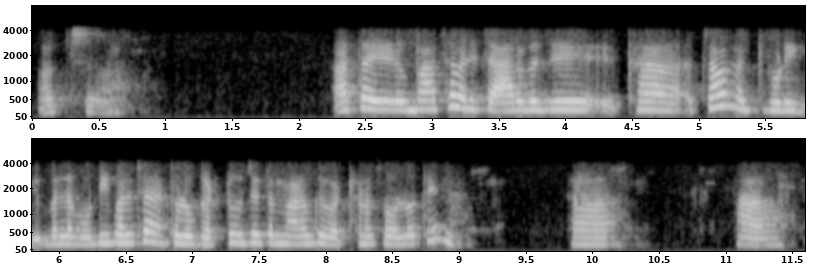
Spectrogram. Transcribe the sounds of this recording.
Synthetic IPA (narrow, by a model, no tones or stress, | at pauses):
ətːʃʰa | at̪ɐeɽobaːt͡ʃʰabaɾit͡ʃaːɾbəd͡ʒekʰãt͡ʃaonɐt̪ʰoːɽimɐt̪ləboːɖibʱəlt͡ʃʰat̪ʰoːɽoɡʱɐʈːud͡ʒet̪ɐmaːɽ̤ũkeʋɐʈʰəɽ̃osolot̪ʰenɐ | ɦã | ɦãː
